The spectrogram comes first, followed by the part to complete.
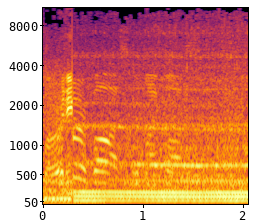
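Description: Amphicar's rear-mounted four-cylinder engine running steadily while the car cruises as a boat; its note steps up slightly just after the start.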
